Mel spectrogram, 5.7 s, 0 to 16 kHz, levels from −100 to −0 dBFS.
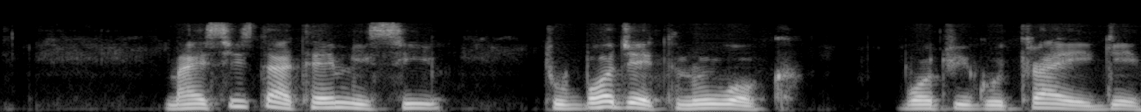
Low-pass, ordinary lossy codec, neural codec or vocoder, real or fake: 7.2 kHz; none; codec, 16 kHz, 4.8 kbps, FACodec; fake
